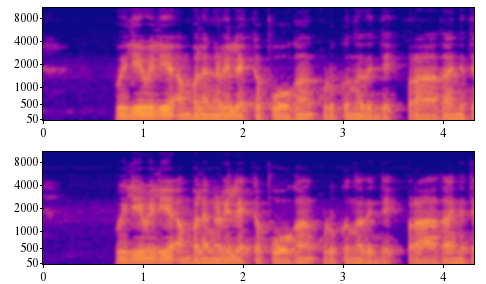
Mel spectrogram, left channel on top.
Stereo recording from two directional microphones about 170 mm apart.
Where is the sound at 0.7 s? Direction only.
25° left (ahead or behind).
